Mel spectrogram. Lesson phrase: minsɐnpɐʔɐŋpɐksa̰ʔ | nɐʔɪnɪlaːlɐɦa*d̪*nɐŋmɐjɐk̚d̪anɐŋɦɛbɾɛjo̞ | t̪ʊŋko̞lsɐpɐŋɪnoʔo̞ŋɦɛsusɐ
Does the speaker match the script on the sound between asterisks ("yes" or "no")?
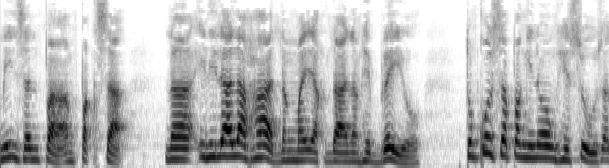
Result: yes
